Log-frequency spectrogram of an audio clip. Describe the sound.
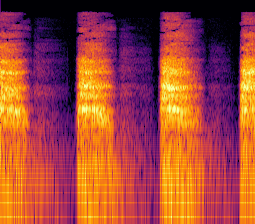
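A voice imitates the heavy panting of someone gasping for air after holding their head underwater in a big barrel of water. Four loud, breathy gasps come in a steady rhythm, each fading quickly, with nothing else heard.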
